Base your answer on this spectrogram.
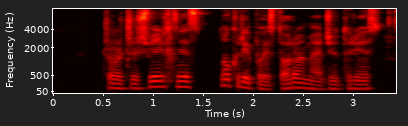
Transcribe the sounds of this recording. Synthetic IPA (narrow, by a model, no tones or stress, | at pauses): d͡ʒɔɾd͡ʒʲʊʃ̬ʲʋʲiːlʲkʲsʲnʲɪsnʊkɾʲeːpoːɪst̪ɔɾʲɪomʲæːd͡ʒʲod̪ʊɾʲeɛs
